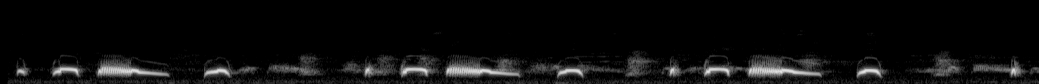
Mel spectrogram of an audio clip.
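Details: Decoy spotted dove with a 'giọng thổ' voice calling to lure other doves: repeated phrases of short arched coos ending in a long falling coo, interspersed with softer scattered notes, roughly every three seconds.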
